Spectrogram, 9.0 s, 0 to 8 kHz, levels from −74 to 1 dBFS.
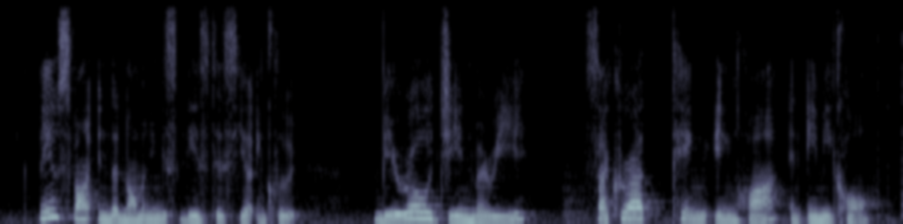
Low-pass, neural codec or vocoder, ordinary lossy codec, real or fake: none; none; none; real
